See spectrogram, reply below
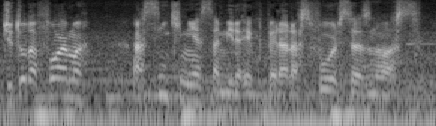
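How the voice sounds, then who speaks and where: Man acting grieving Brazilian father, expressive swings. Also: medium pitch, a little fast, over music, lightly acted. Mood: bitter, resigned. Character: grieving, bitter father of a murdered daughter. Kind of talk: audio drama acting.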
